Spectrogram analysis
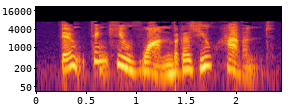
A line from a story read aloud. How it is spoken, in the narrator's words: she snapped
